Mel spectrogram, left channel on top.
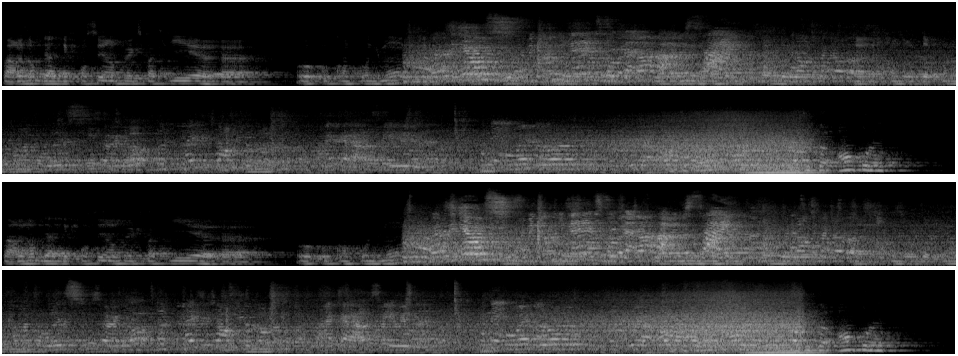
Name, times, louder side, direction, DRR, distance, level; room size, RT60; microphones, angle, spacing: voice 1, 0.0-2.6 2.9-11.2 11.5-12.4, left 1 dB, 45° left, 2.4 m, -39 dB
sound 1, 4.0-17.6, right 3 dB, 35° right, 3.8 m, -31 dB
voice 2, 16.2-16.8 17.4-18.4, equal, 5° left, 1.4 m, -34 dB
22.5 x 18.5 x 6.9 m
head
